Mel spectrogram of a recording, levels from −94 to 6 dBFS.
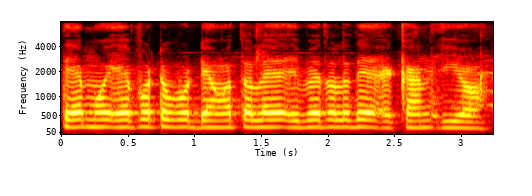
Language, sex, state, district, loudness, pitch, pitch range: Chakma, male, Tripura, Unakoti, -13 LUFS, 190 Hz, 180-195 Hz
